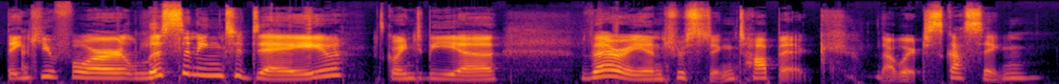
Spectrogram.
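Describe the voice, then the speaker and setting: Loud chatty young woman on a podcast mic, lively up-and-down voice, dry close sound. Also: medium pitch, unhurried, no room sound. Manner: loud, laughs often, chatty with fillers. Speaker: podcast co-host. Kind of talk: casual chat. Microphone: podcast microphone.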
